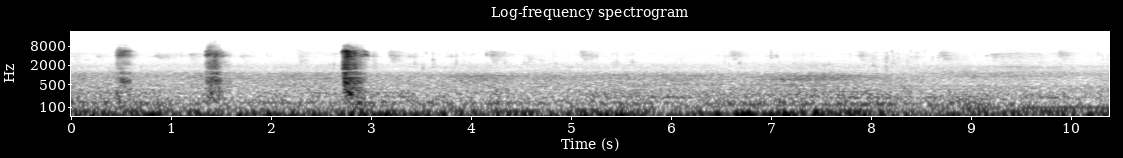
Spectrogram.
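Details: Stray calico cat, awake after sleeping on a futon, sneezing repeatedly: three loud, sharp sneezes within the first three seconds, followed by fainter short puffs against a quiet indoor background.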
